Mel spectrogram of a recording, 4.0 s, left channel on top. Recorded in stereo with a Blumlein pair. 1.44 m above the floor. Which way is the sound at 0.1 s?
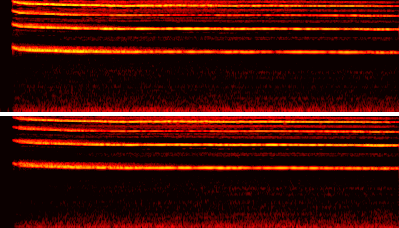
40° left.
